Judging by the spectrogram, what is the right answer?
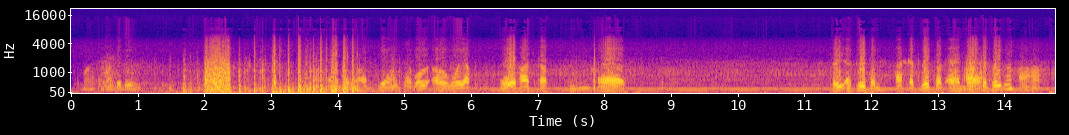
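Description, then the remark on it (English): An engine-driven water pump at a mine drones steadily at a low, constant pitch throughout, feeding a nozzle that washes down the overburden, with bursts of louder clatter and voices talking over the hum. “The engine they're running here is a water pump.”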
